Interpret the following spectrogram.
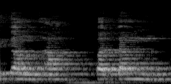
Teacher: अनुस्वार में क्या होता है, आवाज नाक से आती है।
